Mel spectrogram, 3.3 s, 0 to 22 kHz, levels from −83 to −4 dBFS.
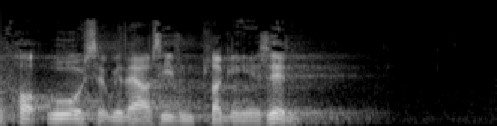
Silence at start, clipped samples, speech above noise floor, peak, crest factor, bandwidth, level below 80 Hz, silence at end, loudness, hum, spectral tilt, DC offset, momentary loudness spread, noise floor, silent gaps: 0 s; under 0.1%; 45 dB; -8 dBFS; 20 dB; 11.5 kHz; -70 dBFS; 1.1 s; -27 LUFS; none; -4 dB/octave; under 0.1%; 6 LU; -72 dBFS; none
